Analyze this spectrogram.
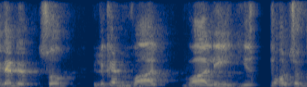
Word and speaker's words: Vali: The word Vali, also his name is not only said as Vali, but also quite often pronounced as Bali.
